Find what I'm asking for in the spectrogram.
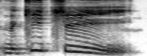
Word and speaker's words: Nkechi: Well, I pronounce it Nkechi.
